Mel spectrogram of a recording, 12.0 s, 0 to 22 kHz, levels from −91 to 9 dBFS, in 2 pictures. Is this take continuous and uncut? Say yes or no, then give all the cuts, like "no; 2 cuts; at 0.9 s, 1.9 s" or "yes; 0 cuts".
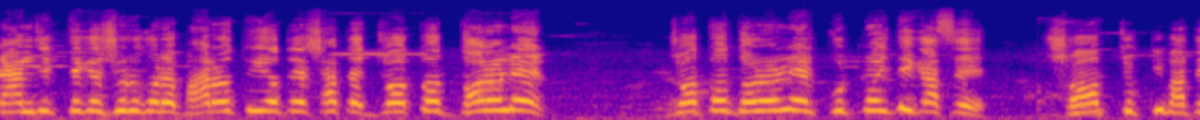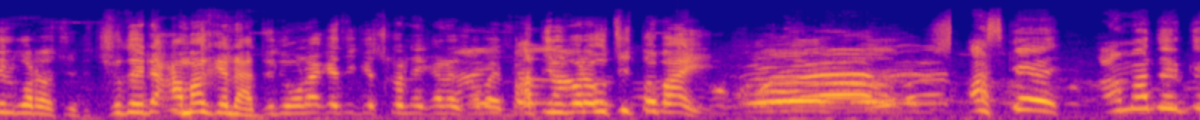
no; 2 cuts; at 5.2 s, 10.7 s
